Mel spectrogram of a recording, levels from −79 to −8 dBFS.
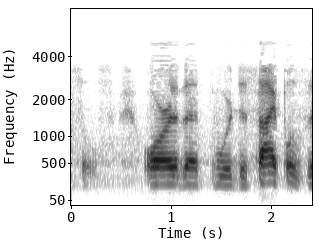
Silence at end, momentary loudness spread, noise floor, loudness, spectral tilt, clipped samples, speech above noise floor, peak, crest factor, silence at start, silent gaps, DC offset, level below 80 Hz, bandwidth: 0 s; 12 LU; -50 dBFS; -23 LUFS; -8 dB/octave; under 0.1%; 28 dB; -6 dBFS; 18 dB; 0.1 s; none; under 0.1%; -84 dBFS; 5.2 kHz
